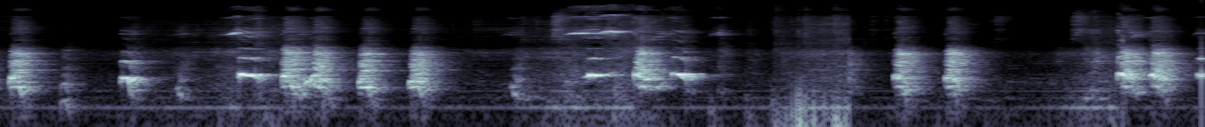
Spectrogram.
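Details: A German Shepherd throws a frustration tantrum because his ball went under the bed, barking in loud, insistent bursts mixed with whiny yips.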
